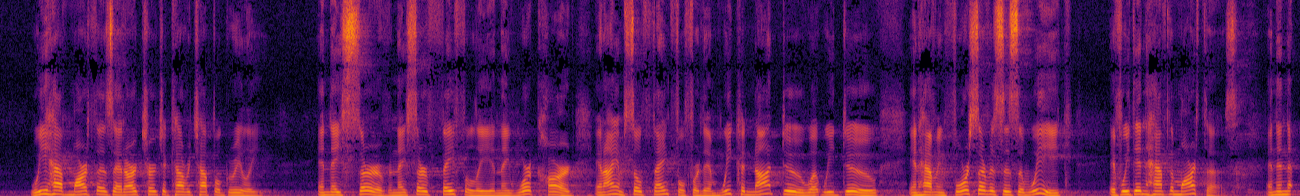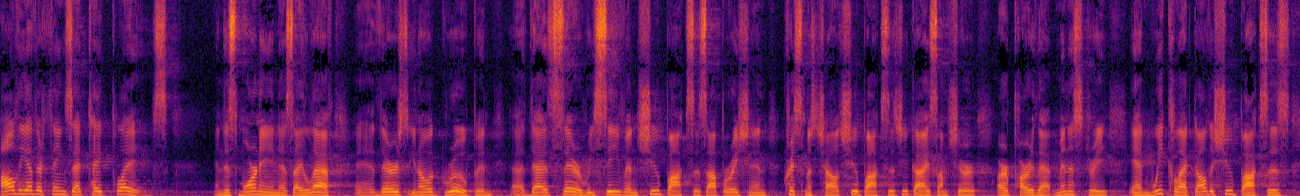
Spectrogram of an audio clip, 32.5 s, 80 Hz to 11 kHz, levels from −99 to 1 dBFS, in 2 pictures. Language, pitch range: English, 135-175 Hz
